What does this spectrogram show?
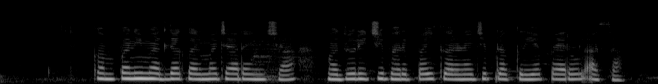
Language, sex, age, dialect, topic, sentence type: Marathi, female, 18-24, Southern Konkan, banking, statement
